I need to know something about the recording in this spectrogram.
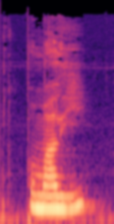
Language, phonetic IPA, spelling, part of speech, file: Czech, [ˈpomaliː], pomalý, adjective, Cs-pomalý.ogg
- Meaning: slow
